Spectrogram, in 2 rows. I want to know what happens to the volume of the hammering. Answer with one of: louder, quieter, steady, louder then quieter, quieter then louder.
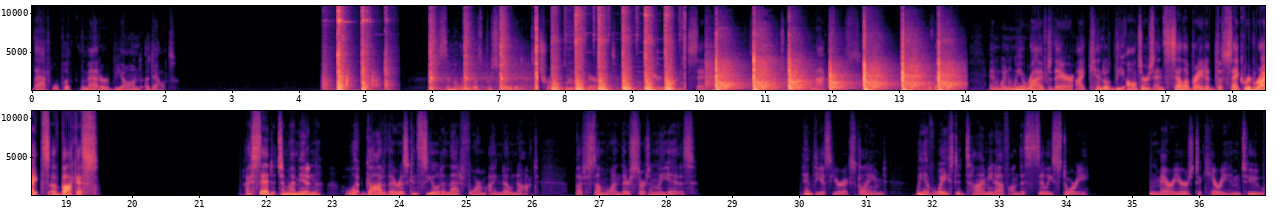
louder.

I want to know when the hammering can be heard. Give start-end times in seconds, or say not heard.
4.4-14.1.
